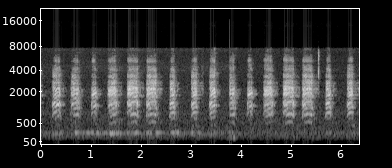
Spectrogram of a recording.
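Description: Duck quacking in a fast, even series of short, nasal quacks, about three a second.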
